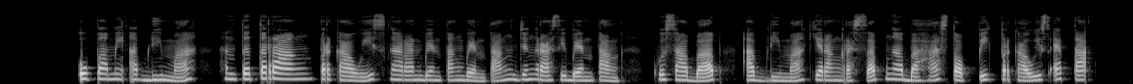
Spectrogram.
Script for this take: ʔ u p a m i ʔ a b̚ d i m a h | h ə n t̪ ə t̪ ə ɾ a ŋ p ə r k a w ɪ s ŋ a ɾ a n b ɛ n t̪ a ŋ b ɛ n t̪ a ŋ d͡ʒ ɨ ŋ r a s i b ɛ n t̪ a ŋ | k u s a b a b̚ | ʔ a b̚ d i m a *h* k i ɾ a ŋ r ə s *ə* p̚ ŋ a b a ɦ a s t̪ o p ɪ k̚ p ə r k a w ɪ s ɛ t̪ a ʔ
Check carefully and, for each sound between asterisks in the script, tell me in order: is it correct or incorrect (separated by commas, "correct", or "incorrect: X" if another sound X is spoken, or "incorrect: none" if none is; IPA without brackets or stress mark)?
correct, correct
